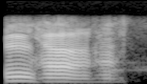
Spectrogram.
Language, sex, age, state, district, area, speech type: Santali, male, 30-45, Jharkhand, East Singhbhum, rural, conversation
